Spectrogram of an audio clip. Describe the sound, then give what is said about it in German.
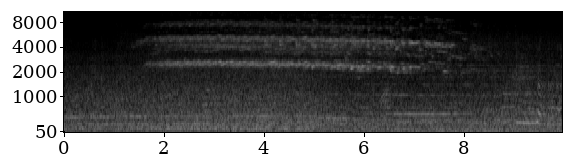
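A departing train rolls along the rails, recorded with a microphone held close to the rails; its wheels let out long, high metallic squeals over a steady low rumble that holds loud throughout. “und wie hört es sich eigentlich an, wenn ich ganz dicht an die Schienen, man muss immer ein bisschen aufpassen, dass sie dann nicht da reinfallen, aber sie wollten eben genau dann wie Klang vor gucken, wie ist es, wenn jetzt der Zug abfährt oder so.”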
